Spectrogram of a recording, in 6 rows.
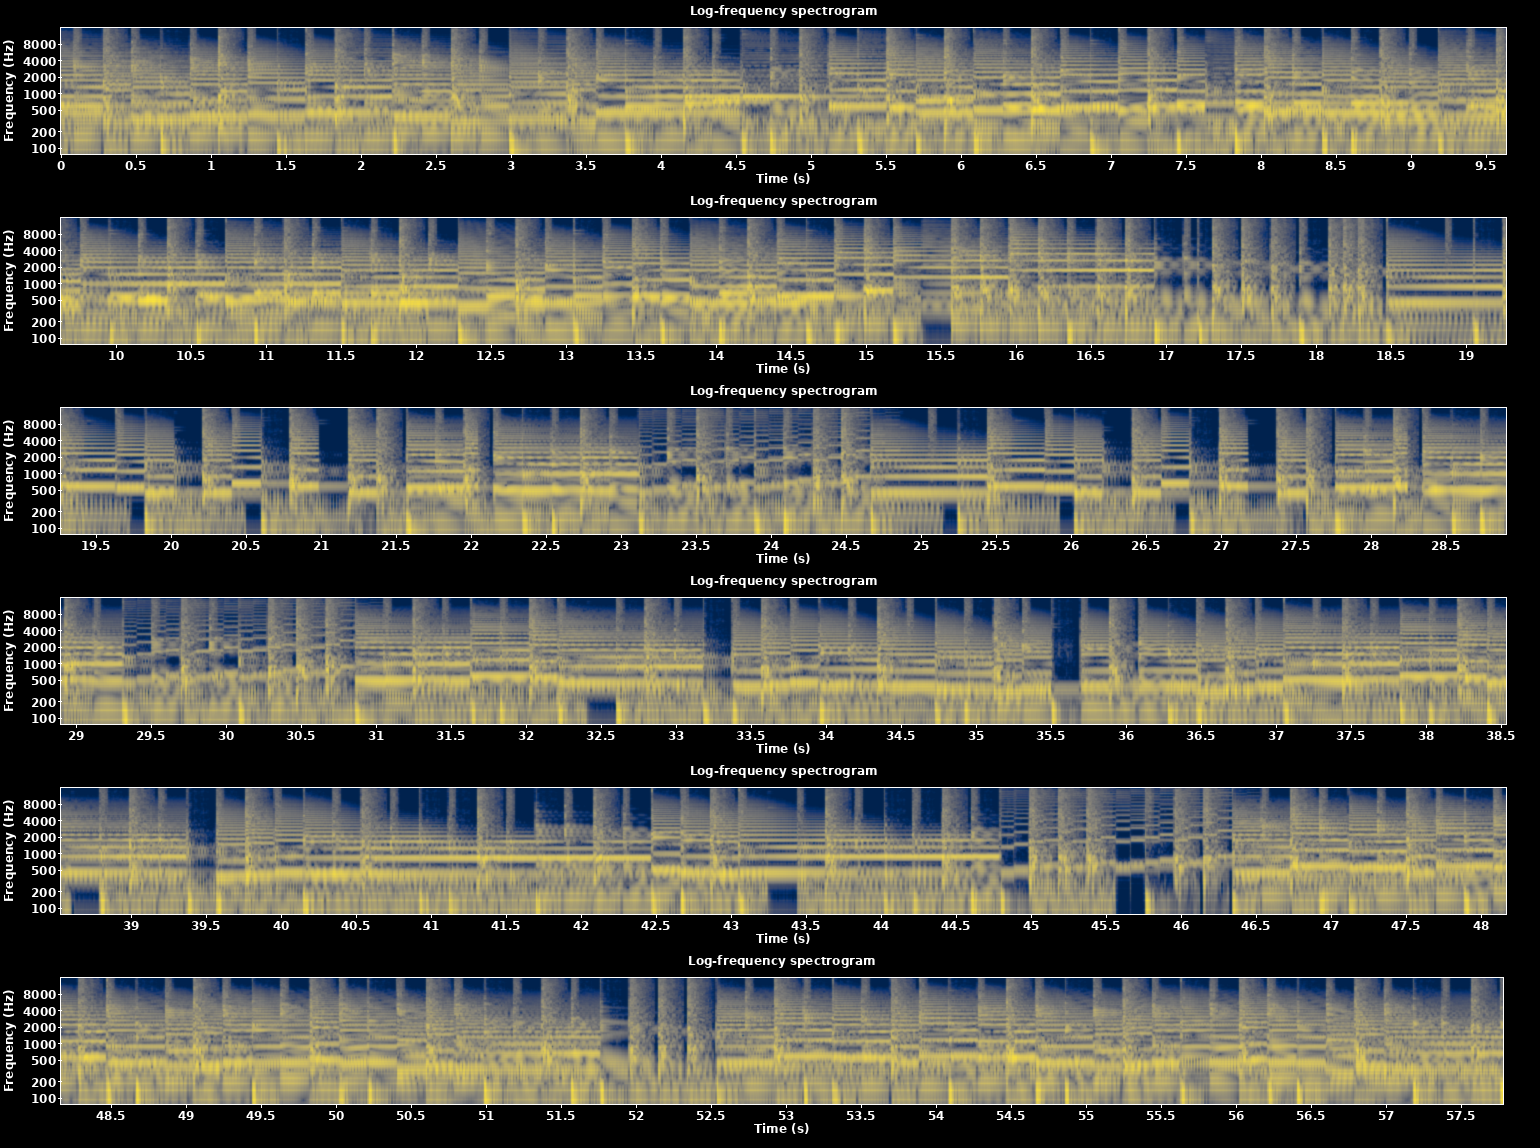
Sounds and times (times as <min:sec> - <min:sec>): Music: 0:00.0 - 0:57.7.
